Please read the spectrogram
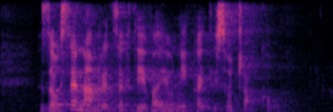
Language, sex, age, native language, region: Slovenian, female, 30-49, Slovenian, Savinja region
